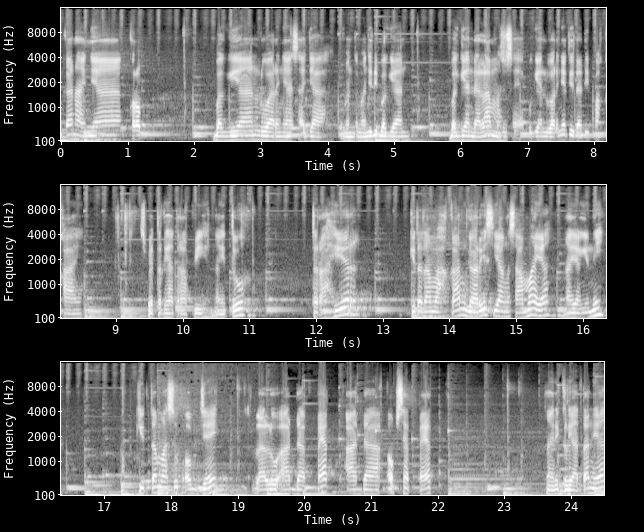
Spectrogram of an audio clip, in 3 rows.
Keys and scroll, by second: 9.1 Return, 15.8 ctrl+z.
